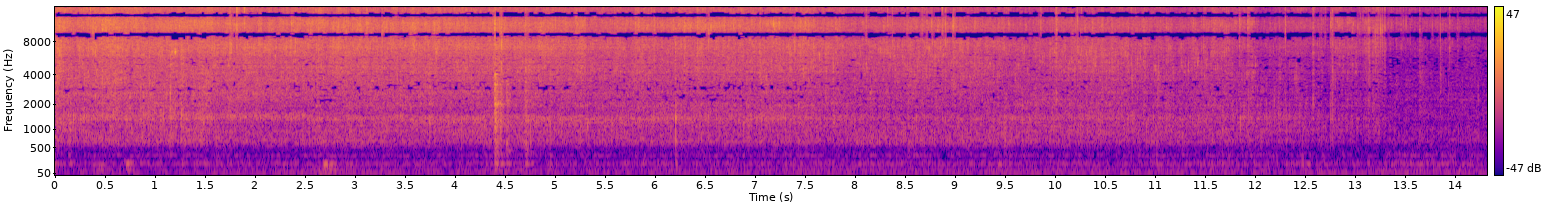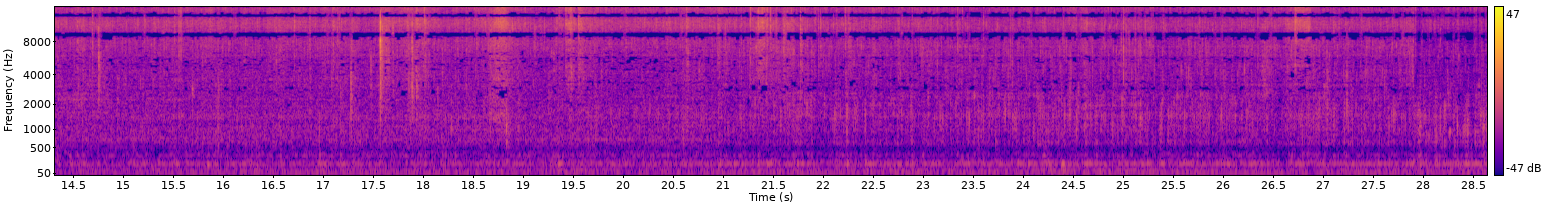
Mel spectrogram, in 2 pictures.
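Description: Beef and vegetables sizzling as they are stir-fried in a clay pot, with a sharp knock about four seconds in. From about halfway through, the sound gives way to quieter bubbling and small pops as the soft tofu stew simmers in the pot.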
